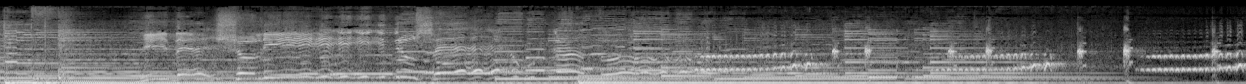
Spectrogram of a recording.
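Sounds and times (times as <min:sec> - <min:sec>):
musical backing with a steady low drone: 0:00.0 - 0:12.4
speech: 0:01.4 - 0:03.0
guinea fowl crying: 0:04.9 - 0:12.4.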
